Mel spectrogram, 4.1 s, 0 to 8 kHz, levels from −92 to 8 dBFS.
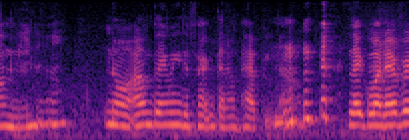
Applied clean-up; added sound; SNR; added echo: none; none; none; none.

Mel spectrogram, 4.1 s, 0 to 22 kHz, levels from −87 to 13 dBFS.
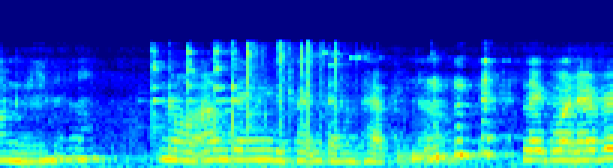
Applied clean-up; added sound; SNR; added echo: none; Shatter; 11 dB; reverberation time 1.0 s.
